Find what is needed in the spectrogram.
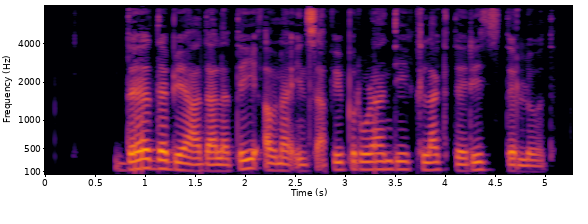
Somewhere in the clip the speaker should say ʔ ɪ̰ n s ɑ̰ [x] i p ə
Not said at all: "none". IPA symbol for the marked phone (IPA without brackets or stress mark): f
